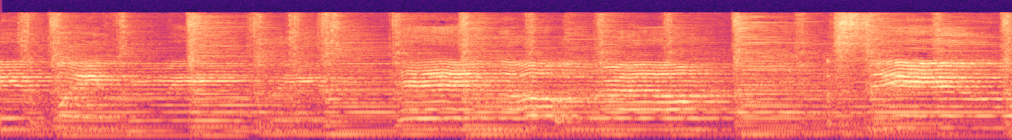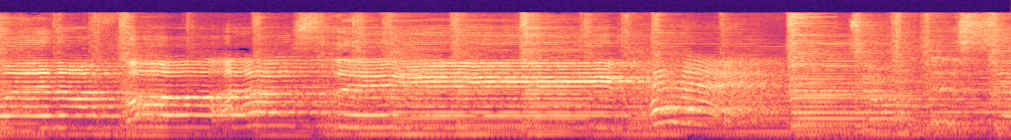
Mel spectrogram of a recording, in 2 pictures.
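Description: A woman singing along to her own acoustic guitar, capoed at the first fret and strummed in a steady down-down-down-down-up pattern. The voice carries the melody over the regular strums.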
